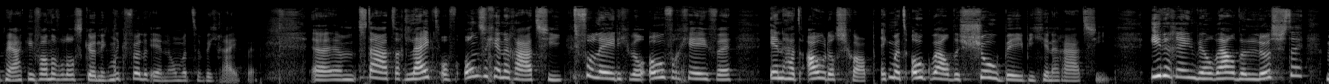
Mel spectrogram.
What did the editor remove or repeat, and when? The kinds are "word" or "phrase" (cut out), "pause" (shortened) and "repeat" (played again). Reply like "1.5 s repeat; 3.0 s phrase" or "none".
1.1 s word; 1.5 s word; 3.6 s word; 4.0 s word; 4.4 s word; 5.7 s word; 8.9 s word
